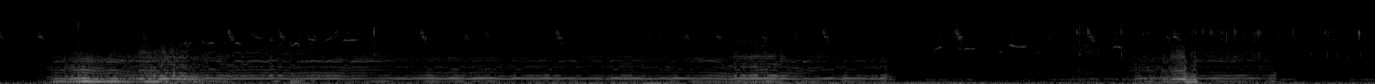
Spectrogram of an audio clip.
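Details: European hornet buzzing in flight while raiding wasps at ripe fruit in a summer garden: a deep droning hum for about nine seconds, wavering slightly in pitch, then a quieter pause and a short returning buzz near the end.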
